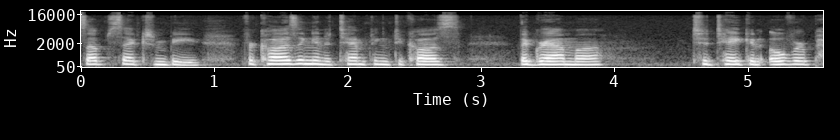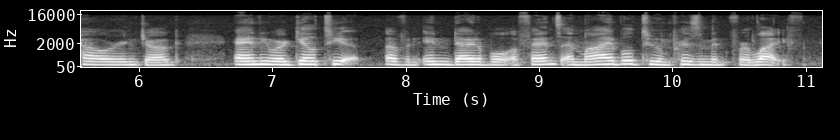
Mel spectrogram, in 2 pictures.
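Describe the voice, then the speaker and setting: A stiff, by-the-book police officer, as a young woman puts him on reads out charges in formal legal wording. The delivery sits low and stilted, reading word by word rather than acting, for a homemade story project. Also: fairly even intonation, normal speed, mellow, lightly acted.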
